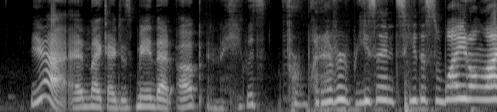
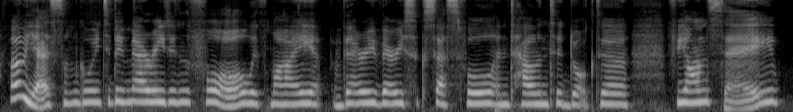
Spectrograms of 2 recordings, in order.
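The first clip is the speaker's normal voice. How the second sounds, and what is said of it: Poorly done put-on accent. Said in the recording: “That accent is terrible, I'm sorry.”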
